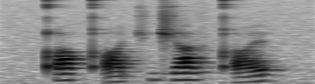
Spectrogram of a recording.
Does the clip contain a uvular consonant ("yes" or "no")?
yes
